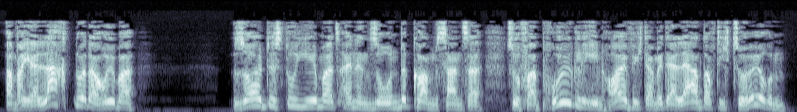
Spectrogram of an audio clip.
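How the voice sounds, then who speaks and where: A man voicing a sharp-tongued old noblewoman who mocks everyone bluntly and chattily. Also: on the high side, animated, moderate pace, breathy edge, no room sound, pitched above the performer's own voice. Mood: tart mocking. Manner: cutting, scornful, chatty. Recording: dull, dry audiobook recording.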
